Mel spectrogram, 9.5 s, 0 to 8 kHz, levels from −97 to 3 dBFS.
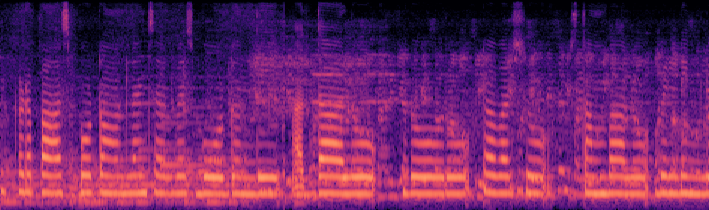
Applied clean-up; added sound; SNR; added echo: none; none; none; none.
